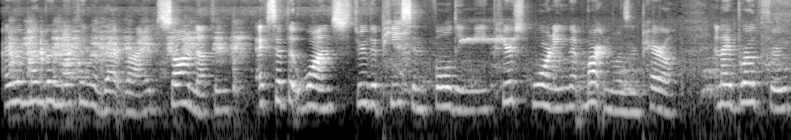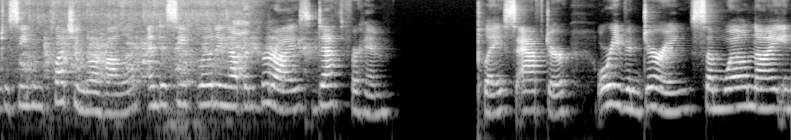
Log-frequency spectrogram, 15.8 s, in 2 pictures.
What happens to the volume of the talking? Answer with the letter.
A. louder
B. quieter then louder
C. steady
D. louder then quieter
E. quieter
C.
